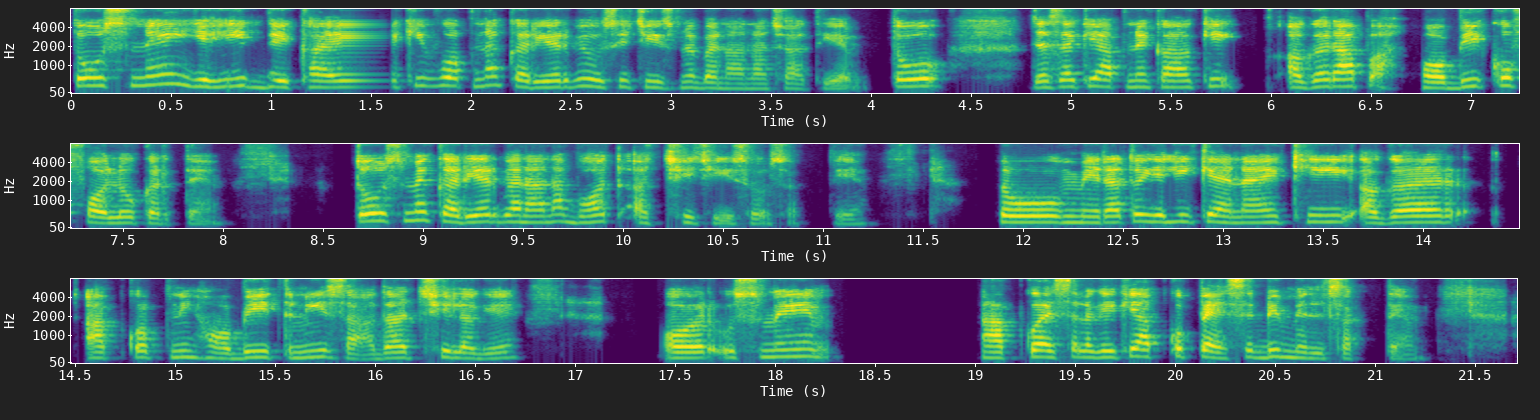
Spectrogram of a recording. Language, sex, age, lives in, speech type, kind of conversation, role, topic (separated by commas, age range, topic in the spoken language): Hindi, female, 20-24, India, conversation, unstructured, none, हॉबी सीखने से आपके जीवन में क्या बदलाव आए हैं?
